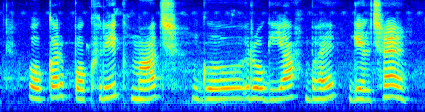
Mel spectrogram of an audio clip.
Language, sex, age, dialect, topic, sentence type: Maithili, female, 60-100, Bajjika, agriculture, statement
